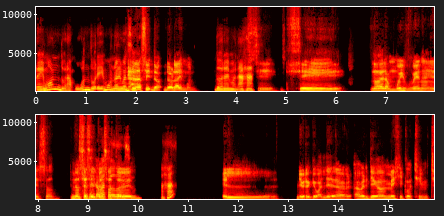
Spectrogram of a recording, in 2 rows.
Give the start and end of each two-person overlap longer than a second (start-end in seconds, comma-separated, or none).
8.7-9.9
